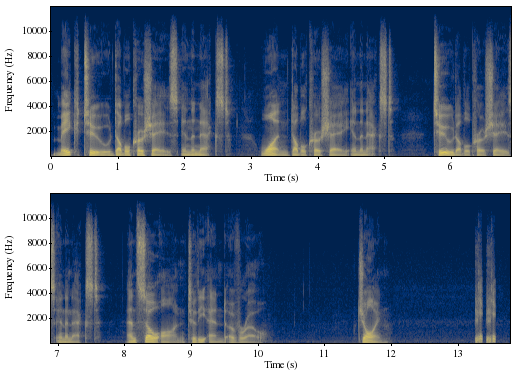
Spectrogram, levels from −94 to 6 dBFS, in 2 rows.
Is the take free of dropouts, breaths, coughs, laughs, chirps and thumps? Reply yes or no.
no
